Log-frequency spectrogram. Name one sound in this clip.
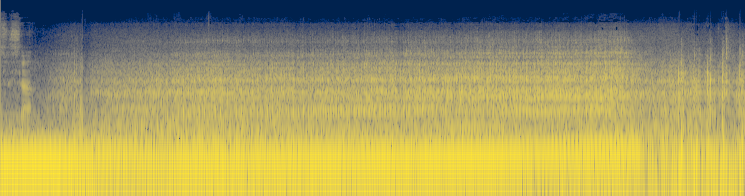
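A car engine roars, rising in pitch as it accelerates.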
